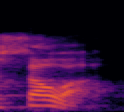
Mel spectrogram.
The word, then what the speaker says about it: SOA: oriented architecture okay or SOA rhymes with boa like the snake Okay so SOA so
